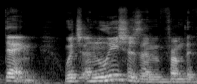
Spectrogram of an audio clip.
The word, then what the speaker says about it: Ddaeng: playing with language now pronunciation of deng is similar to thang which is the slang of thing in english last but not least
